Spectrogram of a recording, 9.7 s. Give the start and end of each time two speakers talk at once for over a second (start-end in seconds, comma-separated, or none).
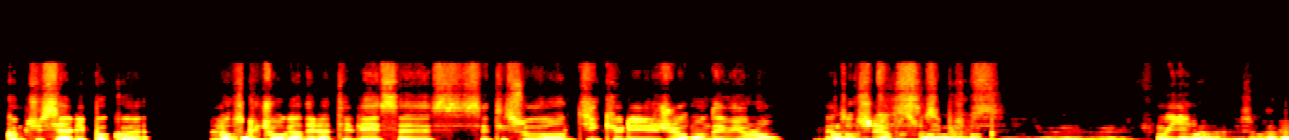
6.2-7.5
